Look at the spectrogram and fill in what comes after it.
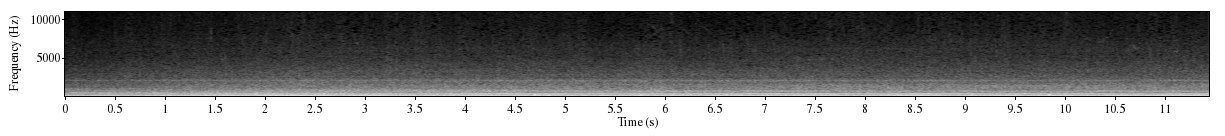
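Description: A fishing boat's motor running steadily at a constant speed, a low hum that holds one pitch throughout.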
